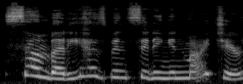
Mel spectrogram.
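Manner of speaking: put-on high-pitched Baby Bear; small, high storybook bear voice; wee little voice. A narrator's reading. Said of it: "in his wee little voice".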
